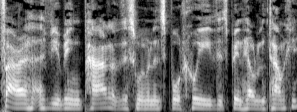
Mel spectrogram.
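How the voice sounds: This man speaks at a fairly quick pace, his pitch fairly low with little pitch movement.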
